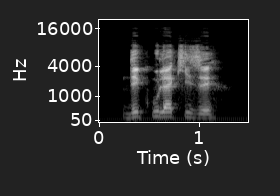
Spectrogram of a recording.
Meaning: to dekulakize
- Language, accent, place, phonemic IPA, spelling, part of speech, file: French, France, Lyon, /de.ku.la.ki.ze/, dékoulakiser, verb, LL-Q150 (fra)-dékoulakiser.wav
